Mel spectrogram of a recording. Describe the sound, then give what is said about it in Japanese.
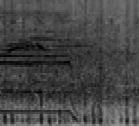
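A racehorse gallops toward the finish in a race called the Toho Cup, its jockey leaning forward, in a radio advert for Toho Gakuen vocational school's broadcasting and sound course: fast, steady thudding hoofbeats repeating several times a second over a constant hum and a dense background wash. “ジョッキーは身を乗り出し足音を収録しているとてもクリアな音質安定している聞こえてくるのは勝利の足音ゴールイン”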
